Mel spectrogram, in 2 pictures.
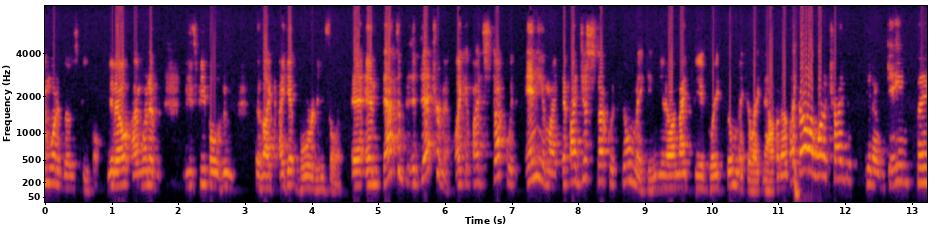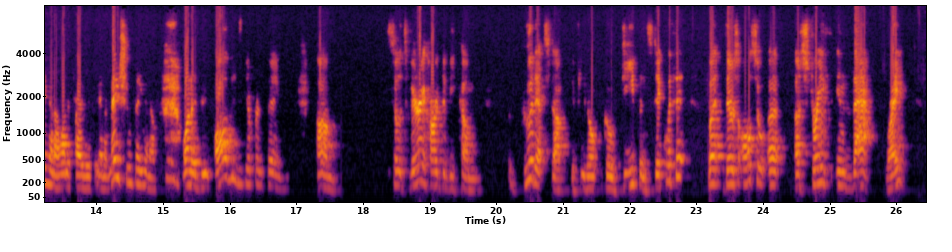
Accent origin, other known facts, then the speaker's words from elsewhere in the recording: California, United States; Like I was raised in California. I grew up in California. This is my home.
